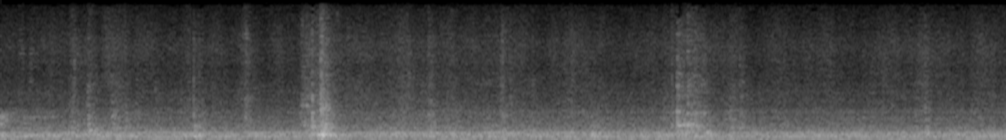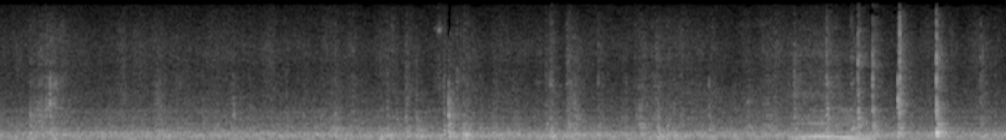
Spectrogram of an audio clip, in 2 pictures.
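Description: Steady machine hum, with a few light plastic clicks roughly every two seconds as a PVC figurine is handled.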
